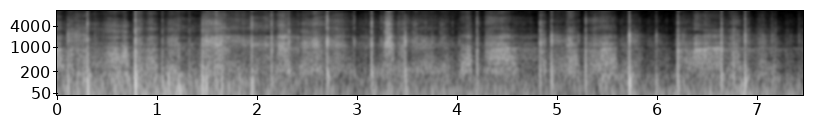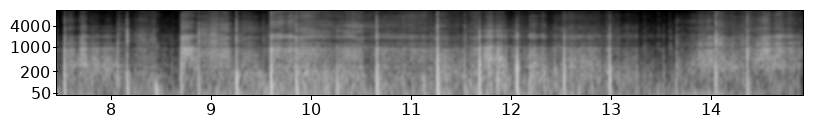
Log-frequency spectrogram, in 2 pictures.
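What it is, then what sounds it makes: Cardboard box being scratched. A fingernail scratches across the face of a small, hollow printed paperboard box. Many short, dry scratching strokes come in quick, irregular bursts, with a soft hollow body beneath the rasp, at a quiet level over a low background hum.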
